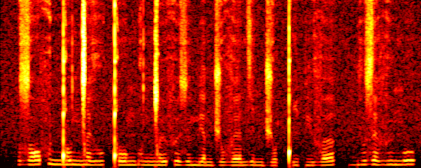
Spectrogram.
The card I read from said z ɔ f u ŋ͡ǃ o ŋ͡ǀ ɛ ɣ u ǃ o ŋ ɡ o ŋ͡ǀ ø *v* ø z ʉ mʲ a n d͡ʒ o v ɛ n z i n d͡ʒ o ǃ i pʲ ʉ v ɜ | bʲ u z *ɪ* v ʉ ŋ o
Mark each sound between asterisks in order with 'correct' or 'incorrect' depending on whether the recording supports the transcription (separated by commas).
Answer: incorrect, incorrect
